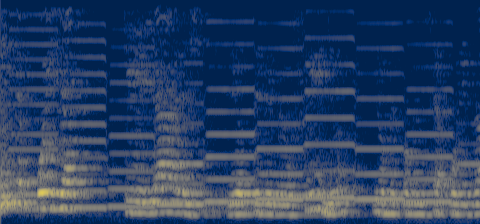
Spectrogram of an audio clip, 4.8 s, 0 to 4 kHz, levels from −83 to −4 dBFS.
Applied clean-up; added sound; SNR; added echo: none; Wind instrument, woodwind instrument; 9 dB; reverberation time 0.7 s.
